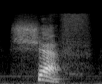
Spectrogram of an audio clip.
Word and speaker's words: chef: And to make things even more difficult, there are a couple of words that are spelled with CH and are also pronounced with the sh sound. Words like chef and the city of Chicago.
